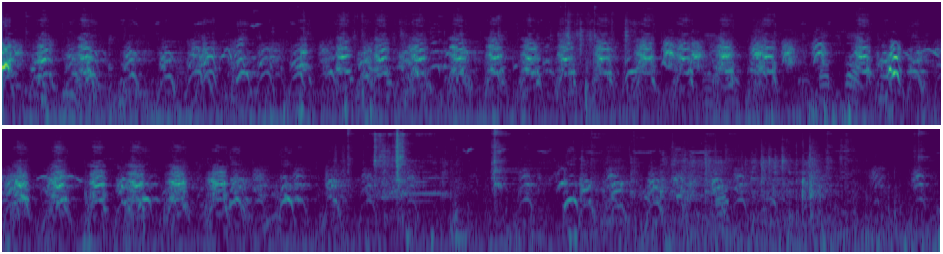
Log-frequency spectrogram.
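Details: Black and tan Kelpie yard dog Cobber, two years old and unregistered, barking on command: a long dense volley of clipped barks, slightly irregular, easing and thinning out in the final seconds.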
